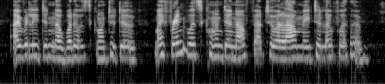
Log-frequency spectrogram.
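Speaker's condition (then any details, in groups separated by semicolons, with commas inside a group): Traumatic brain injury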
